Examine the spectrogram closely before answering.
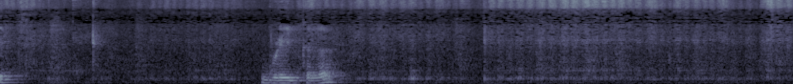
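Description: A crayon scratches softly across paper.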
